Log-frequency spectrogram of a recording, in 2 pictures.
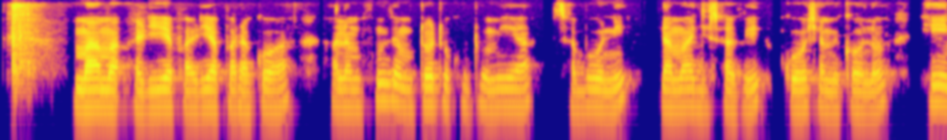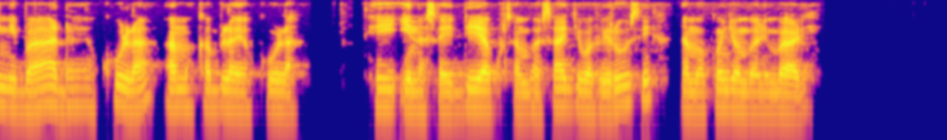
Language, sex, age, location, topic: Swahili, male, 25-35, Wajir, health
